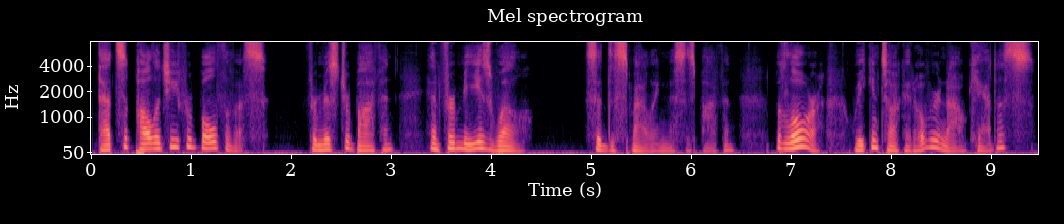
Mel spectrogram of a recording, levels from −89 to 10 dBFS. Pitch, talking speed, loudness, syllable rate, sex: 130 Hz, 185 wpm, -21 LUFS, 4.9 syllables/s, male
